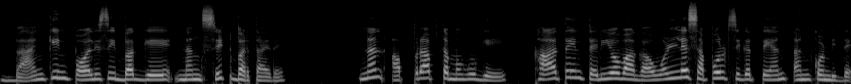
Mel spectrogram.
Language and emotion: Kannada, angry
